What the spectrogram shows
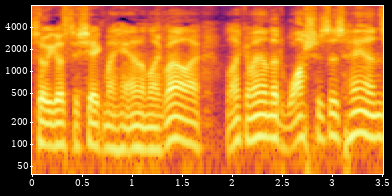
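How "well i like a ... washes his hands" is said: ordinary delivery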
